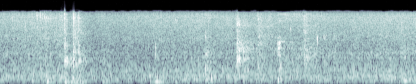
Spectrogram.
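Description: Steady, fairly loud hiss of room noise with a few scattered faint clicks. The hiss starts abruptly as the audio feed changes.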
